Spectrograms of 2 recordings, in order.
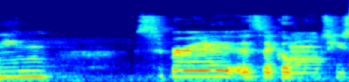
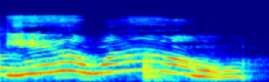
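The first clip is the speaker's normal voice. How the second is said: excited praise; 11 semitones higher, 6 dB louder than usual. Real, not acted. Praising toddler.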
